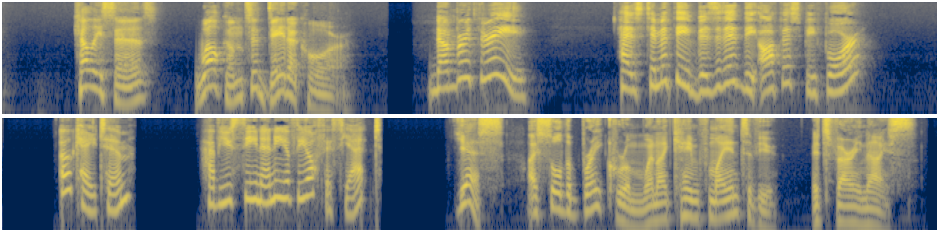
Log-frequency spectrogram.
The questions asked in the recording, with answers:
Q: Has Timothy visited the office before?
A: The answer is yes.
